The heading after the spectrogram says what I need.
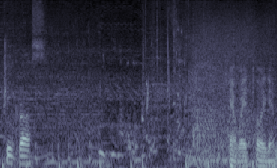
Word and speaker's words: Picross: It's pronounced P-Cross.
